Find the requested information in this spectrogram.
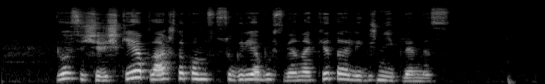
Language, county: Lithuanian, Kaunas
